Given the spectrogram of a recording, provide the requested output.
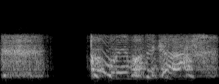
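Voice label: aircraft destroyed mood med, speech japanese; War Thunder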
